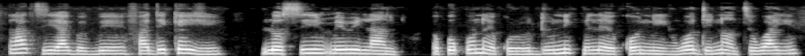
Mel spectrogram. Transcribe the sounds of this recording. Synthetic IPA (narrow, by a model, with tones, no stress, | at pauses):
la˦ti˧a˧ɡ͡bɛ˨ɡ͡be˧fa˧de˦kɛ˦˨jĩ˨˦ | lɔ˧si˦me˦ɾi˦lã˨nd | ɔ˨k͡po˨˧k͡põ˦nã˦˨i˨ko˨ɾo˨dũ˦nĩ˦k͡pĩ˧˦lɛ˦˨kɔ˨˦nĩ˧i˨wɔ˨˦de˧˦nãː˦˨ti˧wa˦ji˦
